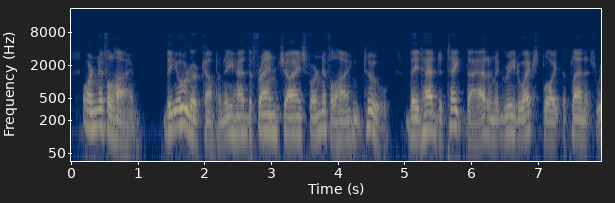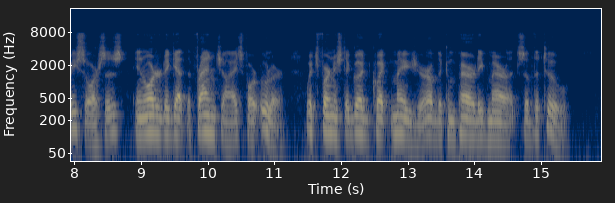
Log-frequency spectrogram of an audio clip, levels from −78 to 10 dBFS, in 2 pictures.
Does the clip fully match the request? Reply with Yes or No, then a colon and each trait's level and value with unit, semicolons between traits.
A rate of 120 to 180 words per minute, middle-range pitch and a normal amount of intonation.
No: average, 165 wpm; low, 110 Hz; average, 3.6 semitones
